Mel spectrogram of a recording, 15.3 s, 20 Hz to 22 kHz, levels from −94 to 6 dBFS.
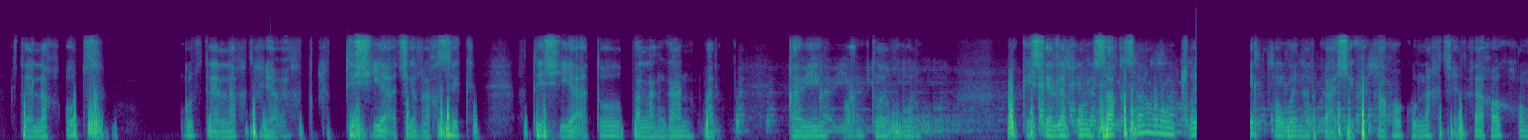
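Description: From 7.07 s to 13.97 s there is feedback echo between two devices: a second device in the same room plays back the far end's audio, its microphone picks that up again, and neither echo canceller removes sound from the other device. The sound therefore returns about every 300 ms, each repeat thinner and more ringing than the last, peaking at about 10 dB below the speech. Through the 8 kHz bandwidth of the call, the repeats come across as a dull, metallic trail behind the speech.

Inside that stretch, from 11.95 s to 12.50 s, there is an audio dropout to silence, most likely from the input link briefly failing while the encoder kept writing silence. About 0.55 s of audio is lost outright. The sound cuts off mid-flow into a gap of silence with no room tone and no echo tail, then starts again abruptly.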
